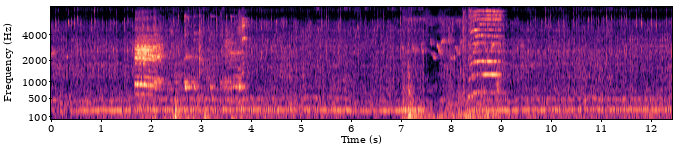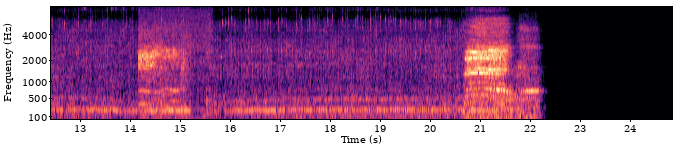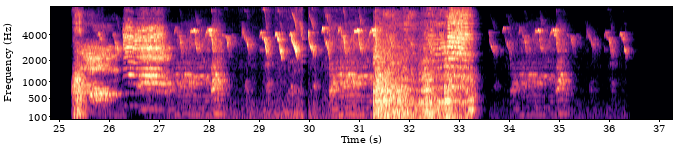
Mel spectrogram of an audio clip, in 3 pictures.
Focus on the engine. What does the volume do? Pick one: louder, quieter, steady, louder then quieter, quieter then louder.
steady.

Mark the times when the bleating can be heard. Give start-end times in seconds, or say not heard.
1.6-3.9, 7.0-9.0, 14.2-15.7, 20.6-22.2, 25.2-27.2, 31.2-33.3.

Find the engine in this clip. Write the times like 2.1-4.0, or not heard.
0.0-21.4.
